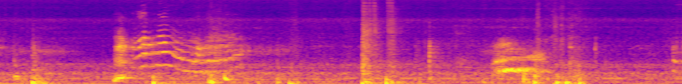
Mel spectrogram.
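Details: During play fighting between a black-and-white male cat and a stray male kitten, a long wavering, quavering meow, a sharp bump, then a lower drawn-out moan; scuffling noises between calls.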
